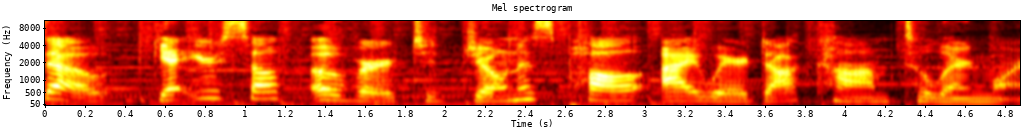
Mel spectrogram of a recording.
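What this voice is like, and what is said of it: Usual voice. Nothing is said of it.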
